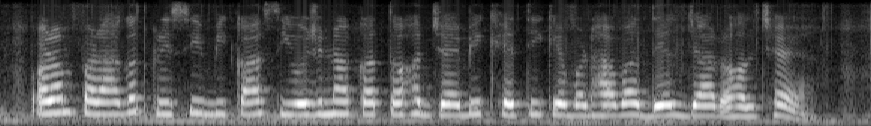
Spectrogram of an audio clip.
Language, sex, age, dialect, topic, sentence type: Maithili, female, 18-24, Bajjika, agriculture, statement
